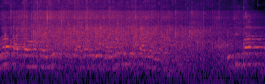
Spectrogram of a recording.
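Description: Steady audience applause fills a public meeting hall, a dense continuous wash of clapping at fairly close range that swells slightly near the end, with a voice talking over it.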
